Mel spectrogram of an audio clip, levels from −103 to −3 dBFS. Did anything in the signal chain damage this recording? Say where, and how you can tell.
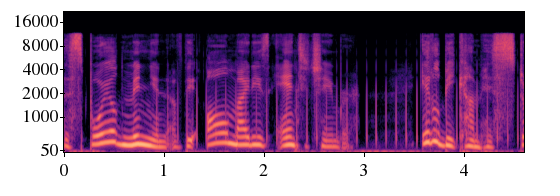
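Yes. A train of clicks runs from 0.93 s to 4.55 s: about forty evenly spaced ticks at 10 per second, peaking roughly as loud as the speech and audible in the pauses too. The cause is likely electrical interference coupling into the analogue wiring, or a faulty connection or power supply.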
